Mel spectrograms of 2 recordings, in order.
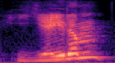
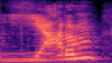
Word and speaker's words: Yiadom: and Isaac yadam yes it is Yum it is not yam as his name looks like it's spelled out y a y i a doom it's yum not yam but let's dive into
